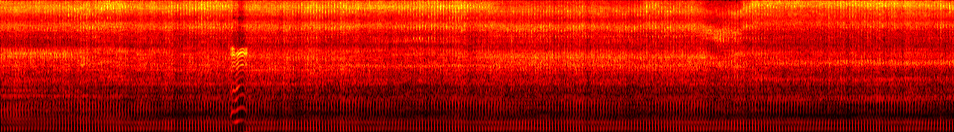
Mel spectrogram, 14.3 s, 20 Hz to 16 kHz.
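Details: Greaves MK12 petrol/kerosene water-pump engine, steady even drone at constant pitch with no knocks or misses; running healthy under load.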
